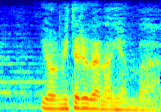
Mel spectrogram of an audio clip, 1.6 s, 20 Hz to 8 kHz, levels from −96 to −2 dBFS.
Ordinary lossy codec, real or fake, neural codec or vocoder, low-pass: Opus, 24 kbps; real; none; 7.2 kHz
